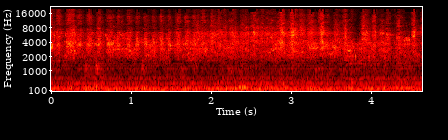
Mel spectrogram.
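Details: Shrill, rhythmic chirping from budgerigar chicks, roughly two pulses a second beneath a steady wash of high twittering.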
